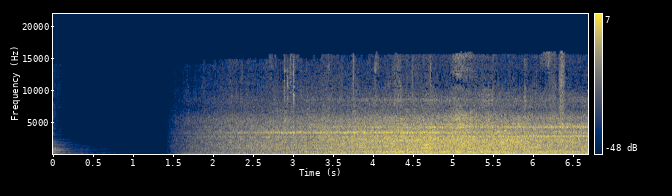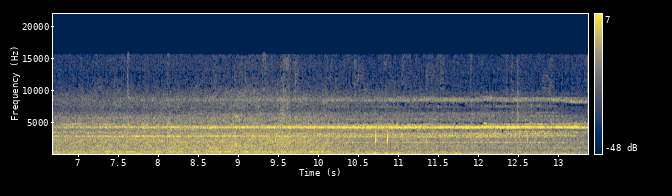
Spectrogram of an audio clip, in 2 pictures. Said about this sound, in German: Morgens um halb zehn in Deutschland, nahe Hamburg. Züge fahren ruhig ein, aus denen eine Handvoll Fahrgäste steigen.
